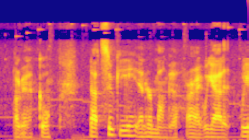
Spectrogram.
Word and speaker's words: manga: the orientation of her manga i'm gonna say manga as well i i think it is actually manga not manga right any any com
